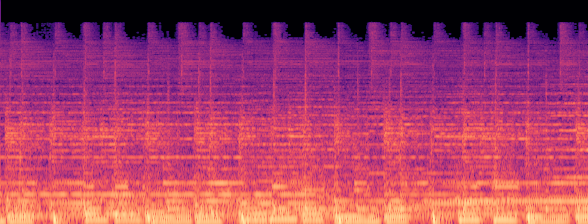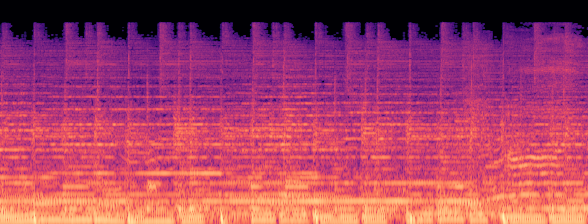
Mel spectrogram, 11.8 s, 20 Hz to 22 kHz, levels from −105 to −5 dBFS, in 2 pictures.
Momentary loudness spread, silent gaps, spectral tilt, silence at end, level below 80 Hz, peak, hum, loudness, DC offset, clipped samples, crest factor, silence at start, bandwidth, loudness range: 2 LU; none; -6.5 dB/octave; 0 s; -22 dBFS; -2 dBFS; none; -18 LUFS; under 0.1%; under 0.1%; 14 dB; 0 s; 15.5 kHz; 1 LU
